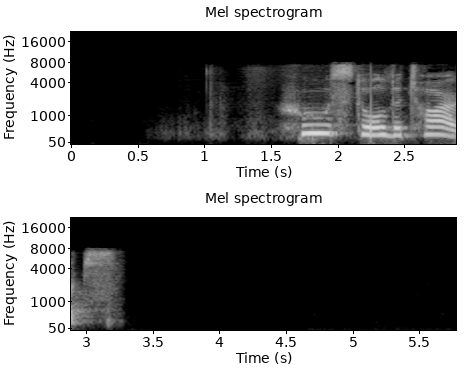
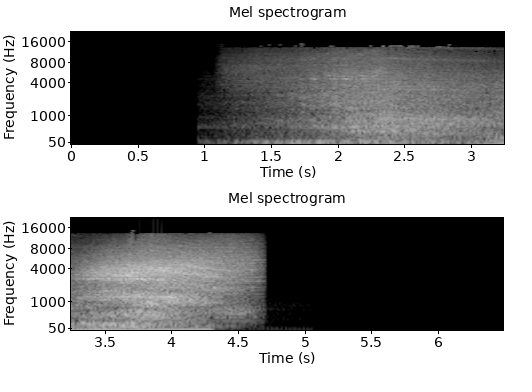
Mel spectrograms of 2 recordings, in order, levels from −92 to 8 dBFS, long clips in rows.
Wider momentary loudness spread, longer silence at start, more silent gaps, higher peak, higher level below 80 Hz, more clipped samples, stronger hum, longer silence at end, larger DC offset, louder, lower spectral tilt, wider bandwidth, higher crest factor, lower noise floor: second, 13 LU vs 22 LU; about the same, 1.55 s vs 1.45 s; neither; about the same, -2 dBFS vs 0 dBFS; second, -66 dBFS vs -42 dBFS; neither; neither; first, 2.6 s vs 1.8 s; neither; second, -16 LUFS vs -12 LUFS; first, -3 dB/octave vs -0.5 dB/octave; second, 8.2 kHz vs 14.5 kHz; about the same, 18 dB vs 20 dB; second, -59 dBFS vs under -90 dBFS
